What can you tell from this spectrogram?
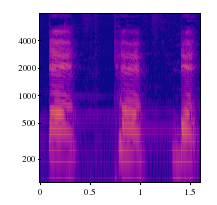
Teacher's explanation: अब मुर्दा से कौन सा बोला जाएगा ट ठ ड देखो तालू से पीछे लेकिन कंठ से ऊपर बीचोबीच आया ना इसका यानी कि एकदम जीभ के नीचे से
